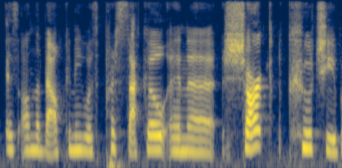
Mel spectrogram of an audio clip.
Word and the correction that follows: charcuterie: board. – Mm-hmm. – Charcuterie board? – Yeah. – I can never say that correctly.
